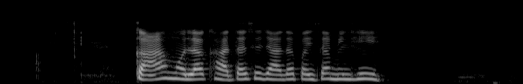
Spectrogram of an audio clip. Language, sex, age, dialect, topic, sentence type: Chhattisgarhi, female, 18-24, Western/Budati/Khatahi, banking, question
